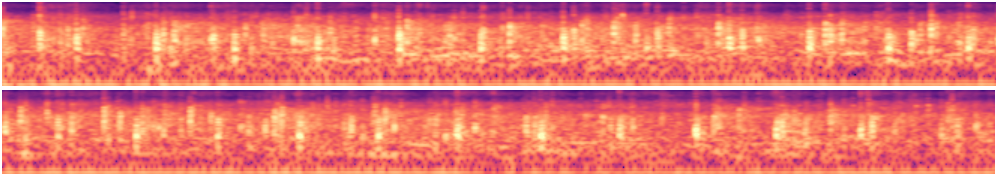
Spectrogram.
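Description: A crowd applauding: many hands clapping in a dense, irregular patter.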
